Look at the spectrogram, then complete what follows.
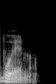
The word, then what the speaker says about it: buenos: The first word has to be pronounced very nicely and with a round mouth, buenos, instead of saying buenos.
